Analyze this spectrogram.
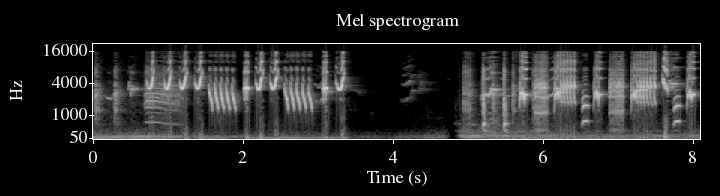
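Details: Male Black-winged Starling (jalak putih) in full, rich song, used as a tutor recording for young starlings: bursts of loud whistles and rapid harsh chatter, a brief pause near the middle, then dense varied chirping resumes.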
